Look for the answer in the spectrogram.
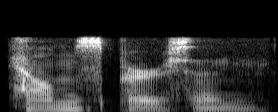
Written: helmsperson

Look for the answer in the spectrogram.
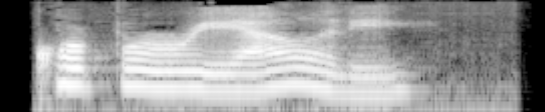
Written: corporeality

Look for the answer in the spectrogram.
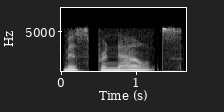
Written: mispronounce

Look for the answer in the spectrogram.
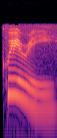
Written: quaere

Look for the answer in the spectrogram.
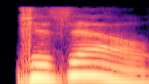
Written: Giselle

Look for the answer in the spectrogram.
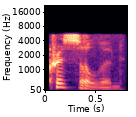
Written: chrysalid

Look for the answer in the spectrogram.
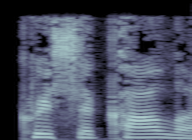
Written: chrysocolla

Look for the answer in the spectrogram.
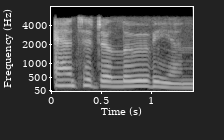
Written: antediluvian

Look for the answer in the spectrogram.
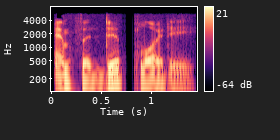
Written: amphidiploidy

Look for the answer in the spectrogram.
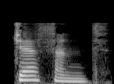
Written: jessant

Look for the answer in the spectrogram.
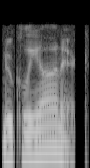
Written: nucleonic

